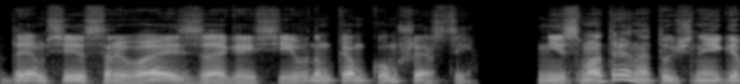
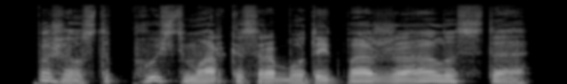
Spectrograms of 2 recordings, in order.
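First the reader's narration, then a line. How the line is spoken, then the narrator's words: Quiet tearful pleading. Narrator (Russian): Тихо взмолилась она, уповая на новогоднее чудо и роняя слезы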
